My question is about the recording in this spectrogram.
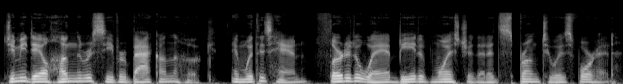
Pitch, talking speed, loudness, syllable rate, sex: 115 Hz, 230 wpm, -17 LUFS, 5.6 syllables/s, male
